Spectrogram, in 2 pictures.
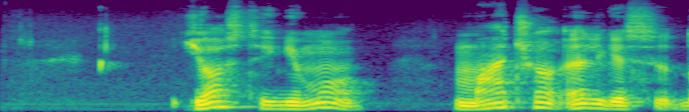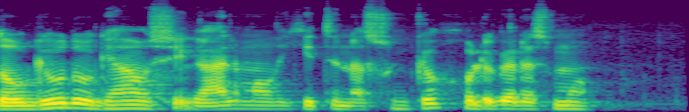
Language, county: Lithuanian, Vilnius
